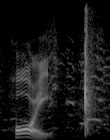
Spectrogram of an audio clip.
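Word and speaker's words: Hoey: he's tell told me his name is pronounced Hoy pitch is low counts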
